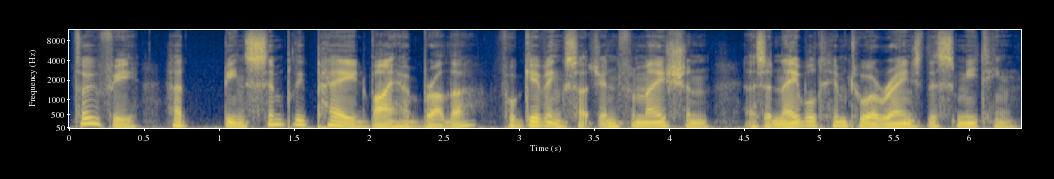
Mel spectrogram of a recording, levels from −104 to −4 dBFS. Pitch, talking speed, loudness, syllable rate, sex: 105 Hz, 180 wpm, -19 LUFS, 5.7 syllables/s, male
